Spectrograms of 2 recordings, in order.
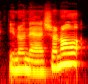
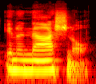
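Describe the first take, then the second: First: The 'na' syllable is not clearly stressed. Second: The 'na' syllable is clearly stressed. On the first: The speaker calls it wrong. "international 아니고" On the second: The speaker calls it right. "international도 international 해서 네만 잘 들리고요"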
